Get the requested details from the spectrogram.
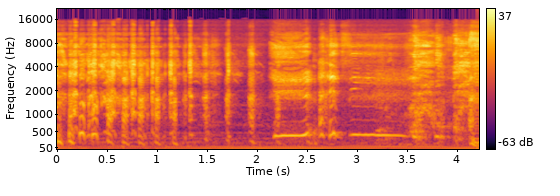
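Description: coughing fit

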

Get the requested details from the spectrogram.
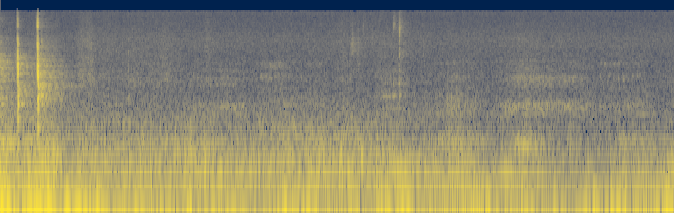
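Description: cat purring

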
